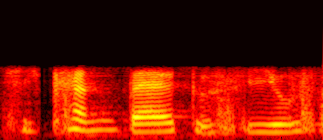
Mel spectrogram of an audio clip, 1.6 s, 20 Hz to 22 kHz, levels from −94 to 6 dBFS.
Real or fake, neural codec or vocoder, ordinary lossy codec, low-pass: fake; codec, 16 kHz, 6 kbps, DAC; Opus, 64 kbps; 3.6 kHz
